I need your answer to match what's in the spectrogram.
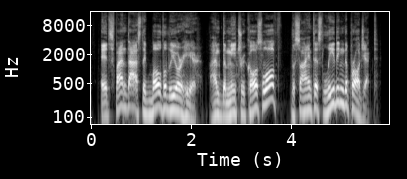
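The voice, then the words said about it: Heavy Russian accent. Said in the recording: “greeted them in a heavy Russian accent”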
